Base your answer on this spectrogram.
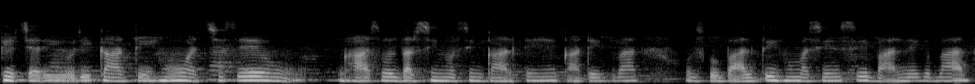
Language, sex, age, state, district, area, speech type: Hindi, female, 45-60, Uttar Pradesh, Jaunpur, rural, spontaneous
